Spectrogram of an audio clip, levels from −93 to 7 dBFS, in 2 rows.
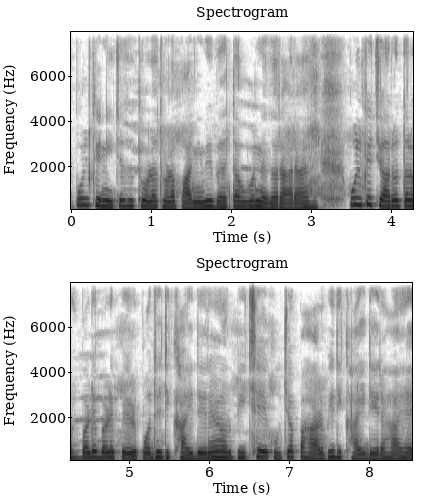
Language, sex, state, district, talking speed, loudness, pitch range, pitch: Hindi, female, Chhattisgarh, Jashpur, 225 wpm, -14 LUFS, 215-245 Hz, 230 Hz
